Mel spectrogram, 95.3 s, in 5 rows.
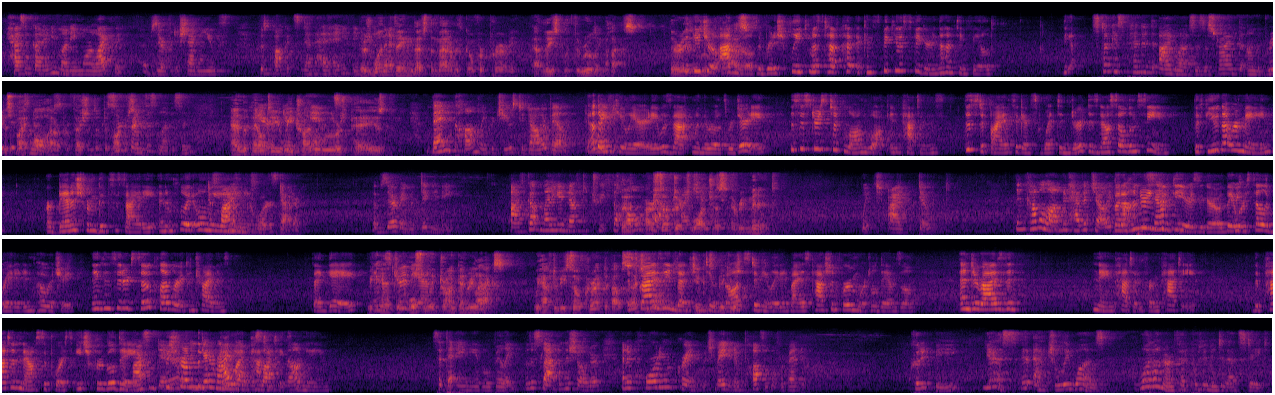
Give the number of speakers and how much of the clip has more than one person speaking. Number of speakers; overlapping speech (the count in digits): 4, about 19%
